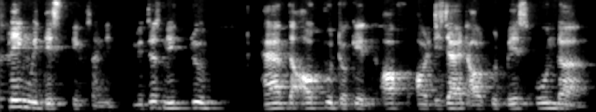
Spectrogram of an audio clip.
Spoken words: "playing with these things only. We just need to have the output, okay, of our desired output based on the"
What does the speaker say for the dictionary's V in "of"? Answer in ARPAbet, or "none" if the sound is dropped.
F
